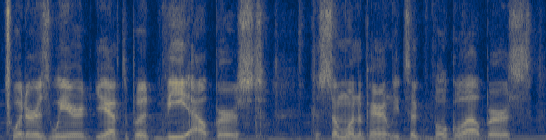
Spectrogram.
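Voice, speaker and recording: A man's voice: mid-range voice, fairly even intonation, moderate pace, a bit bright, soft background music. A young man introducing himself as a player in a tabletop game, jokey and loose, with many uhs. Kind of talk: casual self-introduction.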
